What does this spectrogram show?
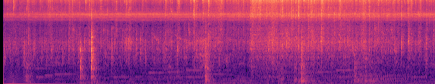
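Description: Eggs and hash browns sizzling in a frying pan on a gas stove. A spatula scrapes and taps against the pan a few times, sharpest about two seconds in.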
